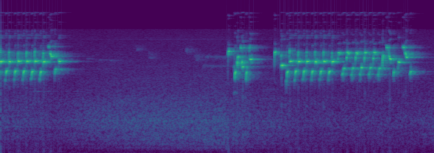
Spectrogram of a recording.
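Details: A Moroccan goldfinch's dawn song: rapid, metallic, tinkling trills of high notes, pausing about two seconds before a longer, rolling twittering phrase.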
